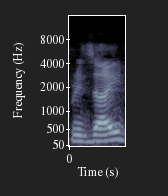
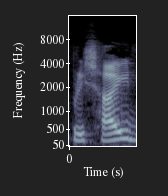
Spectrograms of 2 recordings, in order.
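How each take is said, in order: First: The middle consonant is a buzzing z sound. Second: The middle consonant is a hissing s sound. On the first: The speaker calls it right. "প্রিজাইড উচ্চারণ হবে" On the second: The speaker calls it wrong. "প্রিসাইড উচ্চারণ হবে না"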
